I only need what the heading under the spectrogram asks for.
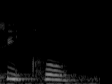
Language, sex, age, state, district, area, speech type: Hindi, female, 18-30, Madhya Pradesh, Chhindwara, urban, read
